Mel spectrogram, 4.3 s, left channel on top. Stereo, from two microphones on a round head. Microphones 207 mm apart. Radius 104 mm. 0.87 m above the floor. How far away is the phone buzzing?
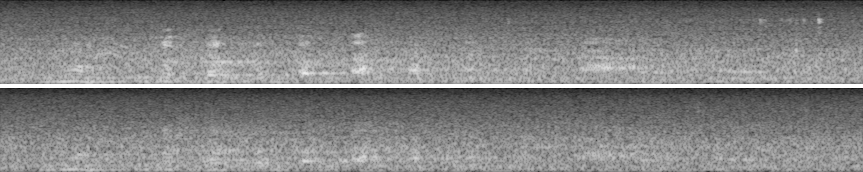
I don't hear a phone buzzing.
